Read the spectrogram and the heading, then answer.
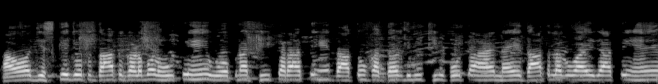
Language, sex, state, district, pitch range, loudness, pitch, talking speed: Hindi, male, Uttar Pradesh, Hamirpur, 205-220 Hz, -15 LUFS, 210 Hz, 225 wpm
